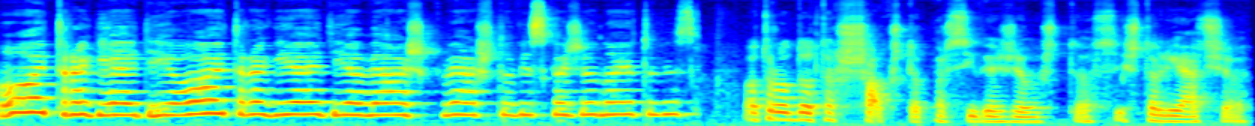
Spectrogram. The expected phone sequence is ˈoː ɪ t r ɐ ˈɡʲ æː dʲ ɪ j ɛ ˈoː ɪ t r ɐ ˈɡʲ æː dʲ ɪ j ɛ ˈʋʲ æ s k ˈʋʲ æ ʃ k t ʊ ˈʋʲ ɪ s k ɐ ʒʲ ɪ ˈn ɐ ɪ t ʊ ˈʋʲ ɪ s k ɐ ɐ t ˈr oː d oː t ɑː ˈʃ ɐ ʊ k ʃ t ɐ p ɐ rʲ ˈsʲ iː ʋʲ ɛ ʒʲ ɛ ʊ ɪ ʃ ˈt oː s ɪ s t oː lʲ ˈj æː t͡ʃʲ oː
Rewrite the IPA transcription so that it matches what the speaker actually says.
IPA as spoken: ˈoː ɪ t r ɐ ˈɡʲ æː dʲ ɪ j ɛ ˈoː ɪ t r ɐ ˈɡʲ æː dʲ ɪ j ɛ ˈʋʲ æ ʃ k ˈʋʲ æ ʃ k t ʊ ˈʋʲ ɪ s k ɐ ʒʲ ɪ ˈn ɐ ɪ t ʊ ˈʋʲ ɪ s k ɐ ɐ t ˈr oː d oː t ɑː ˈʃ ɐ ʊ k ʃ t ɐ p ɐ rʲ ˈsʲ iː ʋʲ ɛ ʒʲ ɛ ʊ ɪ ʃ ˈt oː s ɪ ʃ t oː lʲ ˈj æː t͡ʃʲ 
